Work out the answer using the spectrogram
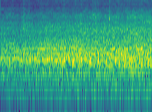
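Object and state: Nothing is struck.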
